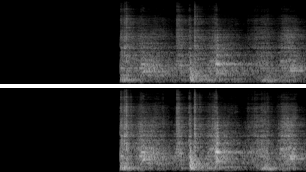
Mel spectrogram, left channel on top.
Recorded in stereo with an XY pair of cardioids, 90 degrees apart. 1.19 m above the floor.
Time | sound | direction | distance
1.2 | sawing | 55° right | 0.8 m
